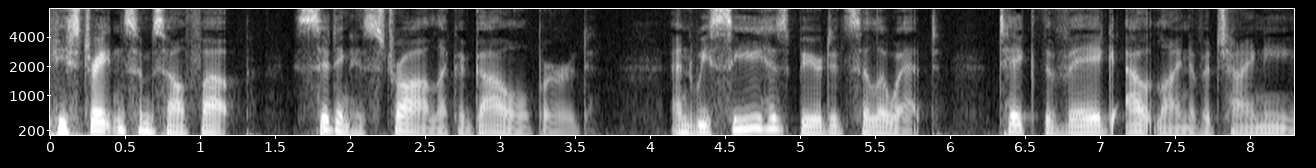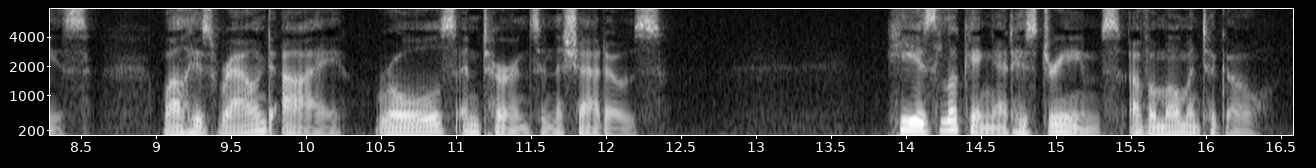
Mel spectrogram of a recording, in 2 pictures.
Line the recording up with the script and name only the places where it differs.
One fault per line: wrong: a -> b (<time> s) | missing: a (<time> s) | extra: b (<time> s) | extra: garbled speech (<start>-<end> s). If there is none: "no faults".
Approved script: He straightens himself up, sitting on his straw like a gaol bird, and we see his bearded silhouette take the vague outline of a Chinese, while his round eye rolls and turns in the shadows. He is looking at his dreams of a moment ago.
missing: on (2.0 s)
